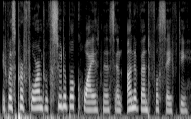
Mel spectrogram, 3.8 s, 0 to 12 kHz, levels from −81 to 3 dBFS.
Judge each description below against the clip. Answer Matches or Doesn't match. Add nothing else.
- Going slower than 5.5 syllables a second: Matches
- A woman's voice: Matches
